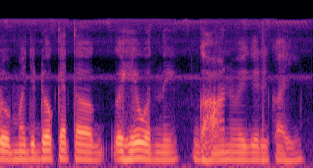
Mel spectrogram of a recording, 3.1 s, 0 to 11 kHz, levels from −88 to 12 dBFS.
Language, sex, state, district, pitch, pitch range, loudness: Marathi, male, Maharashtra, Aurangabad, 110 Hz, 105-115 Hz, -14 LUFS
